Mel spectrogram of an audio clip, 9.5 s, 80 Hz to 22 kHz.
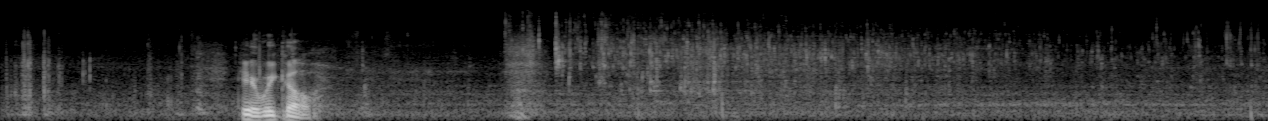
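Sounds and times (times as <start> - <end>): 
speech: 1.8 - 2.5
water pouring into a container: 3.8 - 9.5.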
